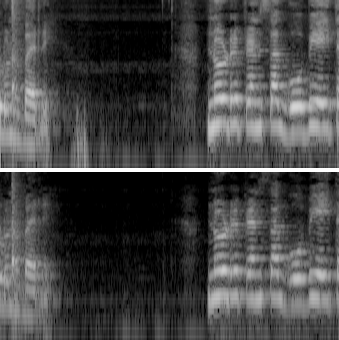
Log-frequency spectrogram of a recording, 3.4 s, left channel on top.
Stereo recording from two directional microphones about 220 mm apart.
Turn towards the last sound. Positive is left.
turn(degrees=35)  # may be behind; listen again after turning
